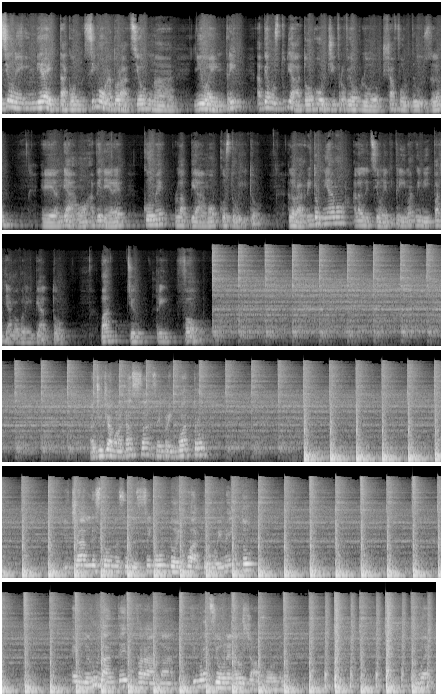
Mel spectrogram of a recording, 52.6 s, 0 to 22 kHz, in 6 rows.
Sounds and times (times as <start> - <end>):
Speech: 0.0 - 8.9, 9.6 - 18.8, 19.6 - 21.6, 28.1 - 30.5, 36.3 - 40.3, 45.3 - 49.7, 52.1 - 52.5
Music: 21.8 - 52.5.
